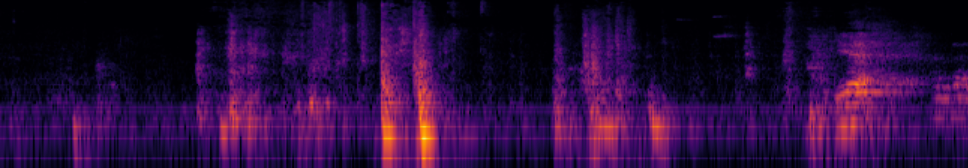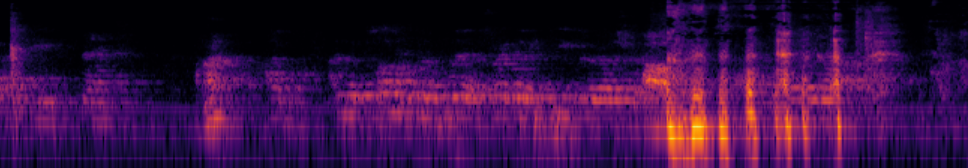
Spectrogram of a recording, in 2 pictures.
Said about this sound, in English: I think someone's knocking on the door.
